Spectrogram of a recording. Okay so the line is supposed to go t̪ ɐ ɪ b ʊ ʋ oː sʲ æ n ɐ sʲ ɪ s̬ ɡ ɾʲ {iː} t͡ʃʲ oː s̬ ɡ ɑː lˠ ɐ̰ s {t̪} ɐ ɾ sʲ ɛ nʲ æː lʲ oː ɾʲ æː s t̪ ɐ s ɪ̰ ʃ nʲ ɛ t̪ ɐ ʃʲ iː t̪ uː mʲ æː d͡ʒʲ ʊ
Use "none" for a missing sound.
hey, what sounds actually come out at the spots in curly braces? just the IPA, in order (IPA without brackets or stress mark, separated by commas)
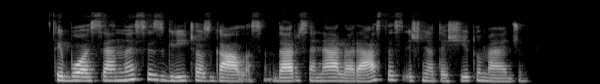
iː, d̪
